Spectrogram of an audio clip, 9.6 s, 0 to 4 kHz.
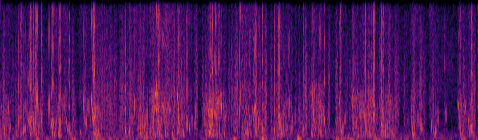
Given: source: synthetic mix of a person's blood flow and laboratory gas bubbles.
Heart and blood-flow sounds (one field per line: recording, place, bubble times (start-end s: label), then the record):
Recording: Doppler ultrasound of blood flow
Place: subclavian vein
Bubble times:
0.00-0.22 s: bubbles
0.29-0.89 s: bubbles
0.94-1.44 s: bubbles
1.57-2.04 s: bubbles
2.46-3.93 s: bubbles
4.05-4.56 s: bubbles
4.72-5.34 s: bubbles
5.45-5.92 s: bubbles
6.02-6.56 s: bubbles
6.75-6.92 s: bubbles
7.01-7.53 s: bubbles
7.61-7.92 s: bubbles
8.19-8.47 s: bubbles
8.58-8.78 s: bubbles
8.87-8.94 s: bubbles
9.13-9.50 s: bubbles
9.54-9.57 s: bubbles
From the record:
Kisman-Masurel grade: 332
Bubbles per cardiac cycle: rolling drumbeat, 9 or more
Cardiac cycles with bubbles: 50 to 99%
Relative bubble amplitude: moderate (0.250 to 0.450)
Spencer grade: 3 (all of the cardiac periods contain showers or single bubble signals, but not dominating or overriding the cardiac motion signals)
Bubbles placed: anywhere in the cardiac cycle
